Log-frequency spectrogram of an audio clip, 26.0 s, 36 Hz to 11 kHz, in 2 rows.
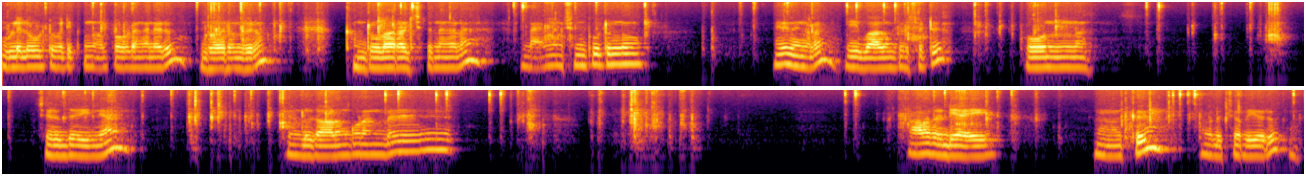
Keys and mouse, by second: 0.2 z, 3.0 ctrl+r, 5.6 KP_1, 8.2 middle click, 8.9 KP_1, 9.1 z, 9.7 r, 10.8 z, 14.1 ctrl+z, 14.7 z, 18.3 KP_1, 18.3 z, 19.2 r, 20.9 Tab, 22.5 Tab, 23.6 ctrl+r, 24.4 s, 25.3 click.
